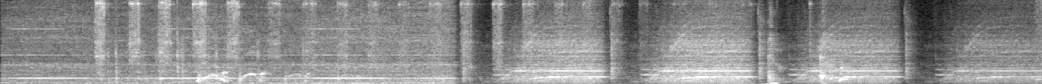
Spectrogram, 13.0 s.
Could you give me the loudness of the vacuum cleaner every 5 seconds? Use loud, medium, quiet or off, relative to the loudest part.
medium, loud, loud.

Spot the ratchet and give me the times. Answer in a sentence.
You can hear the ratchet from 1.0 to 10.2 s.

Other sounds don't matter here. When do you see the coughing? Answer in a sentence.
The coughing can be heard from 2.5 to 4.5 s and from 9.6 to 10.8 s.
